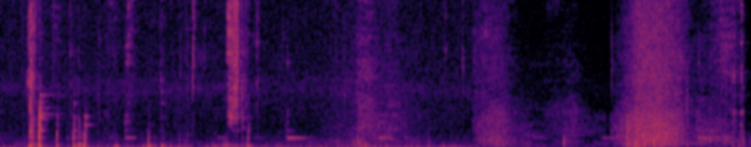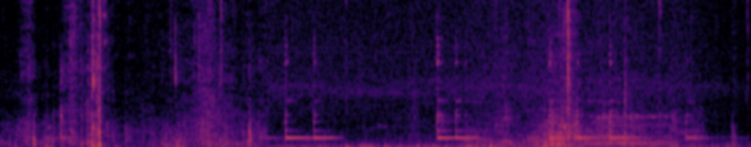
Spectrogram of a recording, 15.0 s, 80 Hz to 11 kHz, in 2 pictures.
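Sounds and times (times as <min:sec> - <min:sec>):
light clinks and taps: 0:10.0 - 0:11.1, 0:11.8 - 0:12.4.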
